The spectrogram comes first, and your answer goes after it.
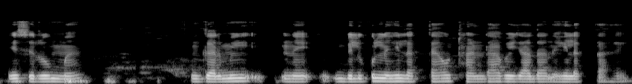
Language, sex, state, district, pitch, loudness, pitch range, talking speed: Hindi, male, Bihar, Lakhisarai, 135 Hz, -18 LUFS, 130-140 Hz, 150 wpm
